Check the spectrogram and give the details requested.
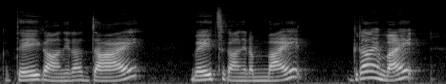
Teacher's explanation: day, mate, name 이런 단어 이 A 소리가 호주에서는 I에 가깝게 들려요.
